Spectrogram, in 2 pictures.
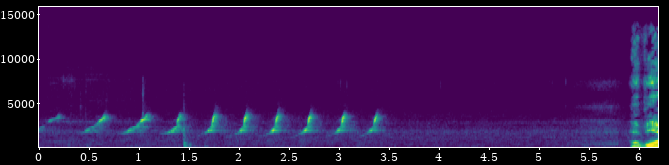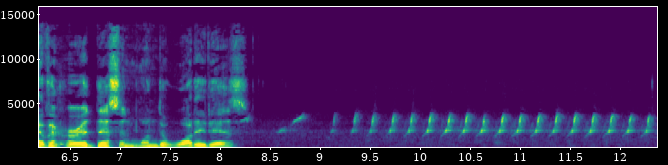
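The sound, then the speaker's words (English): A male northern cardinal repeats bright, clear whistled notes in rapid series, first a run of slurred chips, then after a pause and a brief spoken question, a faster accelerating trill of similar notes, loud. “It's a pair of birds that mate for life. And that's the red cardinal, and that's the male.”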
